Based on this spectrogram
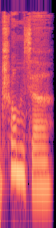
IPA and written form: ˈtrʊmsø (Tromsø)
